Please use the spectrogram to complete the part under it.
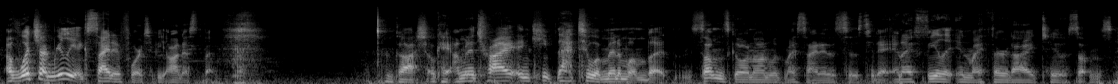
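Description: With a stuffed-up, medium-pitched voice, a tarot reader talks directly to her audience while laying out a spiritual reading at an indoor table. The delivery is brisk and casual, with lively intonation.

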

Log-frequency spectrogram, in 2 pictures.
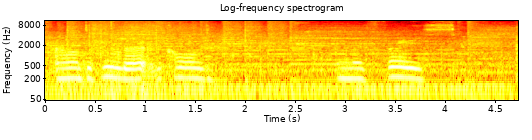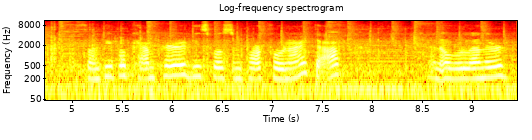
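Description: A woman's voice: mid-range voice, rough recording. A woman from Sweden, narrating her motorcycle trip as a travel vlogger in a chatty, easygoing way, thinking aloud. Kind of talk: casual vlog narration. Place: outdoors on a road trip. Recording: music playing under the voice. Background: music.

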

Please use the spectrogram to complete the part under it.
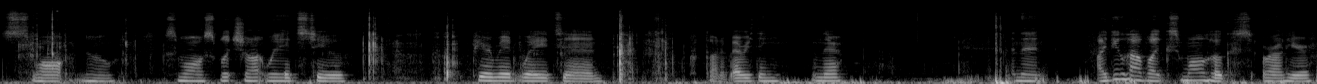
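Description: Slowly and with long pauses, a man with a fairly high, level voice casually walks through his fishing gear at home, unsure and rambling as he goes. It's an unscripted show-and-tell shot with a phone camera over the tackle in a carpeted room, with clear background noise.

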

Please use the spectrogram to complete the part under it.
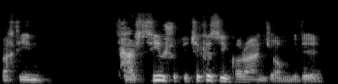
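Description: A man giving a religious lecture that blends psychology with sermon, swinging between raised emphatic phrases and hushed asides in a lively, emotional address to the audience. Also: fairly low pitch, creaky, slightly rough. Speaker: guest lecturer at a religious mourning night.

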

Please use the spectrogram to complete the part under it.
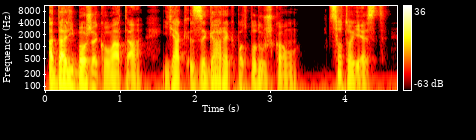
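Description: An eager little child full of wonder, as a man reading the play puts him on. The voice is pushed up high and asks questions excitedly, over a speaker who is naturally deep and slow. It is an audiobook drama reading. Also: lightly acted.

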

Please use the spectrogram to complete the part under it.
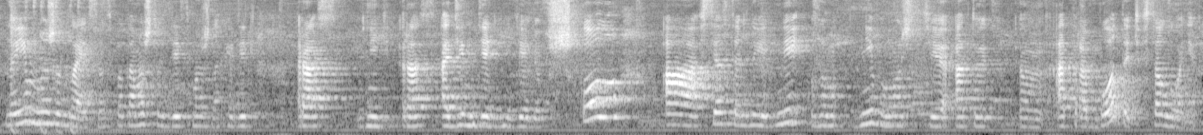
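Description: A woman's voice: mid-range voice, animated, normal speed, a crowd in the background. A woman who is a cosmetology student, explaining the program carefully with some hesitations. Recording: echoey room with music.

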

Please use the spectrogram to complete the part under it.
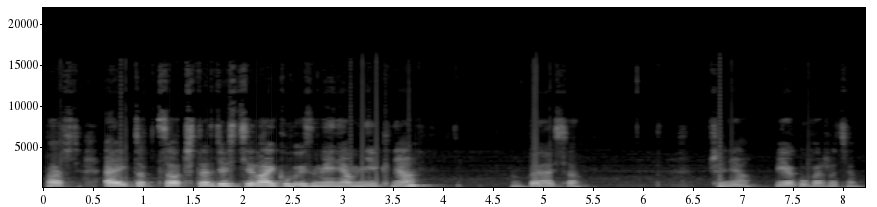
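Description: A woman with a fairly high voice chats casually on a game livestream, answering her viewers and teammates as she plays. She talks at an unhurried, easygoing pace. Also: little pitch movement, mellow. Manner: chatty, talks to chat and teammates. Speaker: game streamer. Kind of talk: casual livestream chat while gaming.

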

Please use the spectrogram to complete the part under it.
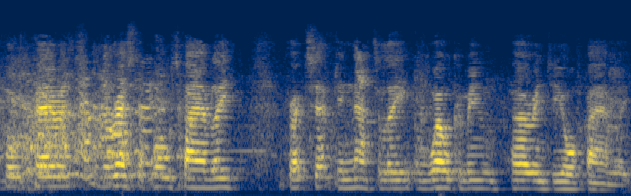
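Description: A middle-aged man gives a prepared wedding speech as father of the bride, halting and self-deprecating. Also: a little high, little pitch movement, crowd noise. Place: large function room at a wedding reception. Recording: echoey room, distant mic, muffled, loud noise.

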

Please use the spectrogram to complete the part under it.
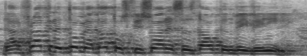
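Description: A man voicing a stern judge who speaks in a grave, measured way. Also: sits high, animated, a little mellow, roomy sound, poor audio. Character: stern, regretful male judge.

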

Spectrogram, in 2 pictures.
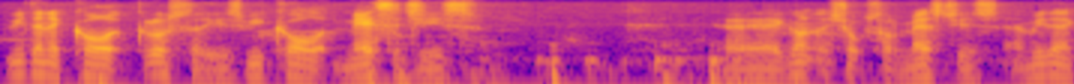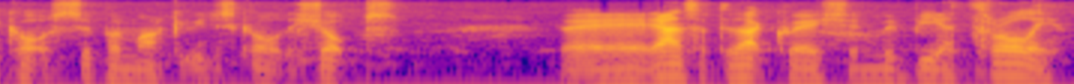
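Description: A man's voice: sits low, brisk, bright, forceful tone, breathy edge, muffled recording. A man with an Edinburgh Scottish accent, casually chatting and swearing freely as he reads through a word list for an accent tag vlog. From Scotland. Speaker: vlogger.

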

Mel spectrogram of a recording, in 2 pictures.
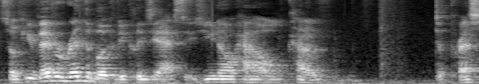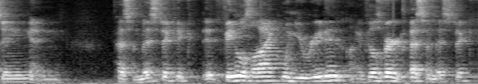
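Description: A man's voice: mid-range voice, normal speed, darkish tone, distant mic. A man in his thirties, a church presenter, talking casually to camera with fillers and gestures. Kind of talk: casual video talk. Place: small indoor room. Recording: echoey room from off-mic, faint music.

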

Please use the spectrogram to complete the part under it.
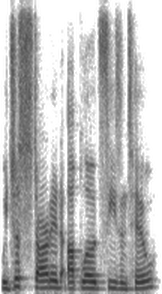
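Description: A man co-hosts a podcast in relaxed conversation, using a headset on a video call, laughing a lot and acting out quoted lines. His voice sits high, with a steady tone and an unhurried pace. The video call audio is dull and lo-fi.

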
